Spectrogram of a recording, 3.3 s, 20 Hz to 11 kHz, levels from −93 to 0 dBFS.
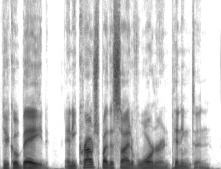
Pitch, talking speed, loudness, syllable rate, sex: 105 Hz, 215 wpm, -19 LUFS, 5.7 syllables/s, male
